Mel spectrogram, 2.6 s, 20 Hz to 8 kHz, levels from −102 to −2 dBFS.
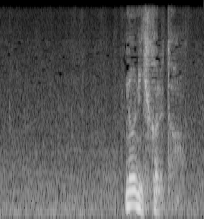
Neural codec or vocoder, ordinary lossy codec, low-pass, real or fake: none; none; 7.2 kHz; real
